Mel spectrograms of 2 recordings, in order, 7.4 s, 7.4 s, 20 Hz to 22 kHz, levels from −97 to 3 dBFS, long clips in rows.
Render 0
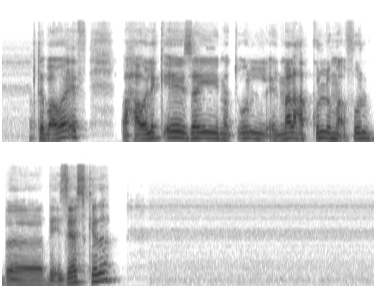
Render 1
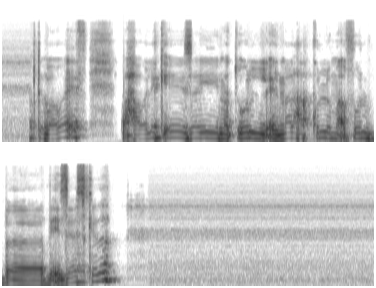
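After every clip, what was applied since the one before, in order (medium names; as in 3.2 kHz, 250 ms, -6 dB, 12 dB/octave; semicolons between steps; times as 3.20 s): compressor with a negative ratio -31 dBFS, ratio -0.5; trim +3 dB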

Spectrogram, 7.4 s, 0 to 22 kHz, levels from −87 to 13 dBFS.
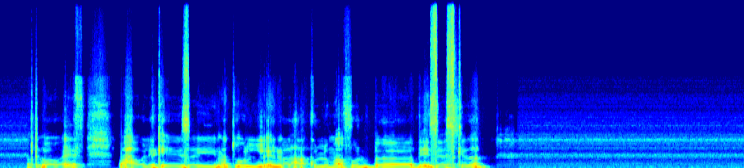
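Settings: self-modulated delay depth 0.084 ms; trim +7.5 dB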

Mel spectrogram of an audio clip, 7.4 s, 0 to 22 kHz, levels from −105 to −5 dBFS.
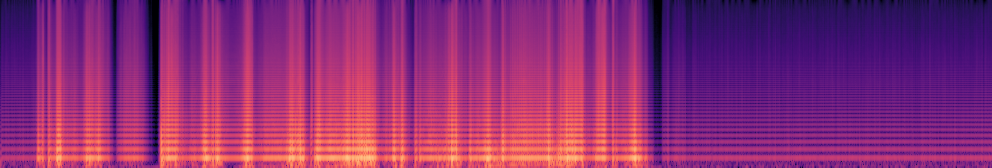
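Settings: sorted samples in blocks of 256 samples; vibrato 0.5 Hz 7.6 cents; trim -3 dB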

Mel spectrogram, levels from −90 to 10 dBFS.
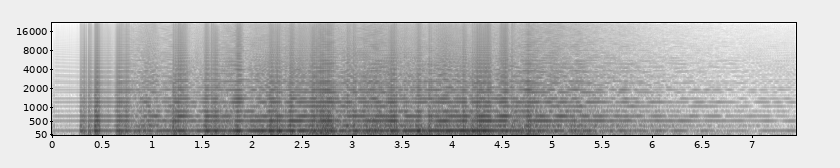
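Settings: doubling 19 ms -3 dB; echo that smears into a reverb 528 ms, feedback 43%, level -3 dB; trim +2.5 dB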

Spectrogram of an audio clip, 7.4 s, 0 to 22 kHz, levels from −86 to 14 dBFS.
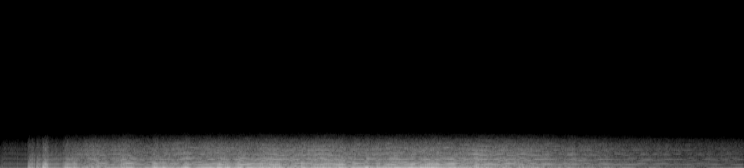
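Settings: CVSD coder 16 kbps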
